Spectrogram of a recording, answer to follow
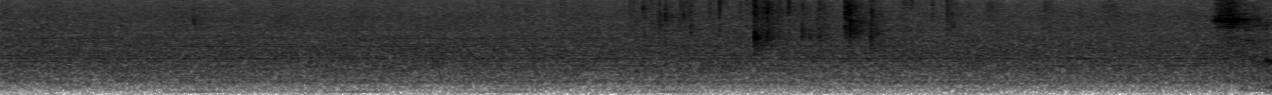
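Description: Faint wet squishing of foam cleanser lather being massaged over the face with the fingertips, with a couple of soft squelches about four seconds in, over a steady hiss.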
